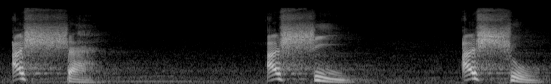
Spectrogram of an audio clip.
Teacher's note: Dan sifat yang dimiliki oleh huruf sya yang paling nampak adalah apa yang disebut dengan sifat at-tafashi, yaitu menyebarnya angin di dalam mulut kita. Asya, asyi, asyu.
